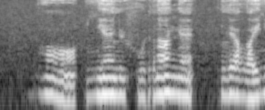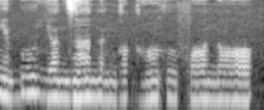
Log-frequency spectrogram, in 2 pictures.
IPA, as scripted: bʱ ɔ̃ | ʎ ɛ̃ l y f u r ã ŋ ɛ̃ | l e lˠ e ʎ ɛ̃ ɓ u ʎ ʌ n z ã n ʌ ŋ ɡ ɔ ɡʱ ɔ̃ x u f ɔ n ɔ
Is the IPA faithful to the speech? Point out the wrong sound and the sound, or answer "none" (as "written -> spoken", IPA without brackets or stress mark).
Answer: none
